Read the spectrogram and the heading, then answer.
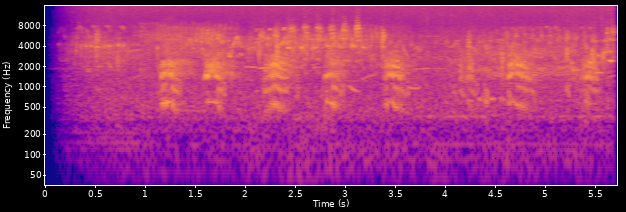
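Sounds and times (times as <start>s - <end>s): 
Lesser Scaup Aythya affinis calling: 1.2s - 5.6s.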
